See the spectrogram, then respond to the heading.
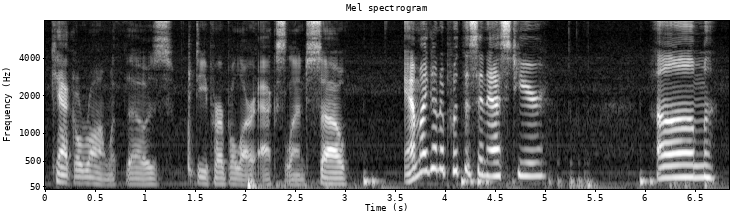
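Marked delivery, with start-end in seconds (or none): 3.6-6.7 high mock question. Mock deliberating over tier.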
